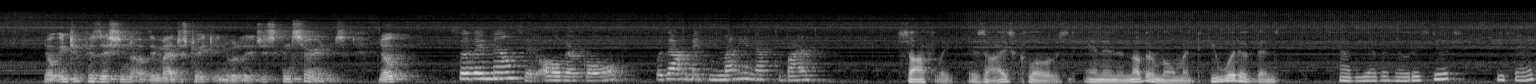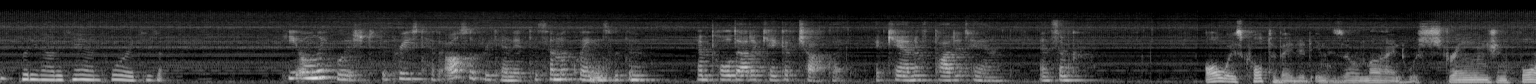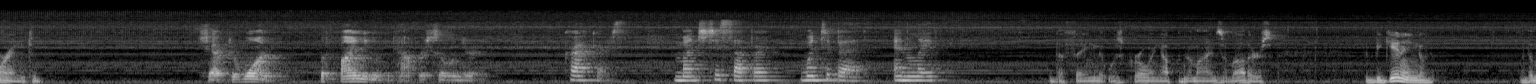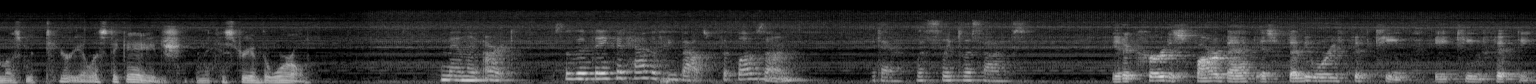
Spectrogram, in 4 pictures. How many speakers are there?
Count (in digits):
8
